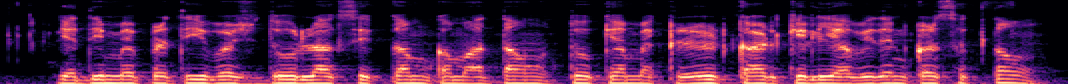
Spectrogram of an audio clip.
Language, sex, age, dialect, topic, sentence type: Hindi, male, 36-40, Awadhi Bundeli, banking, question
